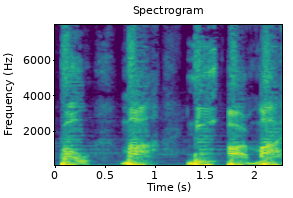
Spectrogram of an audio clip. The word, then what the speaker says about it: Bomani Armah: announcements imma say my name so you can pronounce it oh ma me are my shout out to early visors I see who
